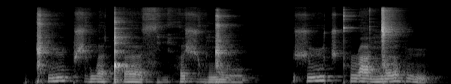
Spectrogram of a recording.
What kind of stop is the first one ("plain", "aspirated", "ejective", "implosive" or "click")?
click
